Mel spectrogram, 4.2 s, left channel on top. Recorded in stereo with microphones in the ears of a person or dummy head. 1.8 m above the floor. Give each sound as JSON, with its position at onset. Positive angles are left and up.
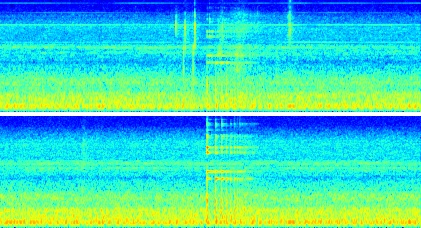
{"t": 2.1, "sound": "a clink", "side_deg": -55, "distance_m": 1.7}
